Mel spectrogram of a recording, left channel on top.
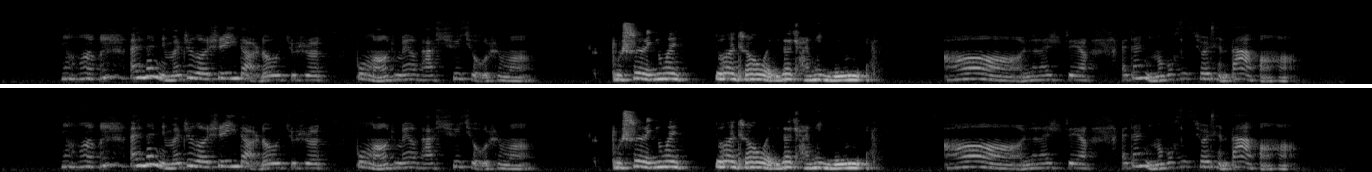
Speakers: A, on the right (about 55°); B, on the left (about 60°).
A: <laughs> 哎，那你们这个是一点儿都就是不忙，是没有啥需求是吗？
B: 不是因为因为只有我一个产品经理。
A: 哦，原来是这样。哎，但是你们公司确实挺大方哈。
